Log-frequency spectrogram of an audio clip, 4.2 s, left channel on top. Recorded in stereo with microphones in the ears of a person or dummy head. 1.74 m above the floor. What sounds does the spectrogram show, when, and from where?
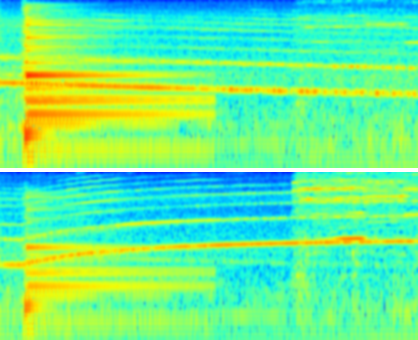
0.2 s a guitar: 55° left (ahead or behind)
2.9 s a squeak: 50° right (ahead or behind)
